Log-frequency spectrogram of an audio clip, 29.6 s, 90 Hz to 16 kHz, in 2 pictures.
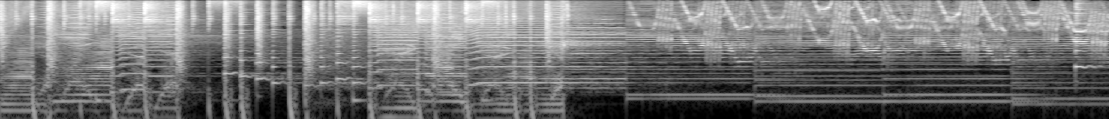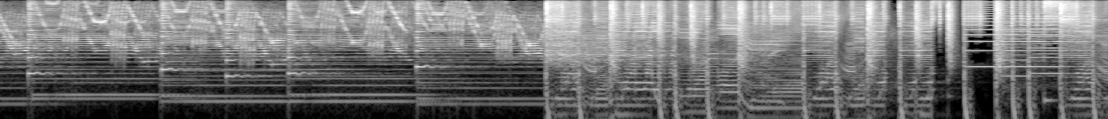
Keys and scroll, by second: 15.3 space, 21.8 space, 25.3 space.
